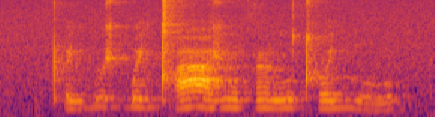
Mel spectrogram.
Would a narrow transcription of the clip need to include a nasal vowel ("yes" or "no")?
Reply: yes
